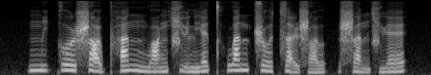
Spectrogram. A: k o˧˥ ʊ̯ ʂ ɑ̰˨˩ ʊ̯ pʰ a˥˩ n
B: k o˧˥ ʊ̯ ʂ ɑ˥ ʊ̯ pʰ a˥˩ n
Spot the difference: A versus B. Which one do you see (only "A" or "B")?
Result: A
